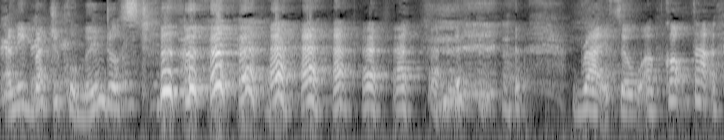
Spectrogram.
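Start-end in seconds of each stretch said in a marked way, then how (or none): 1.2-4.2 high evil cackle; sinister laugh. Real, not acted. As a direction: cackle like a villain. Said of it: "That was a very sinister laugh".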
